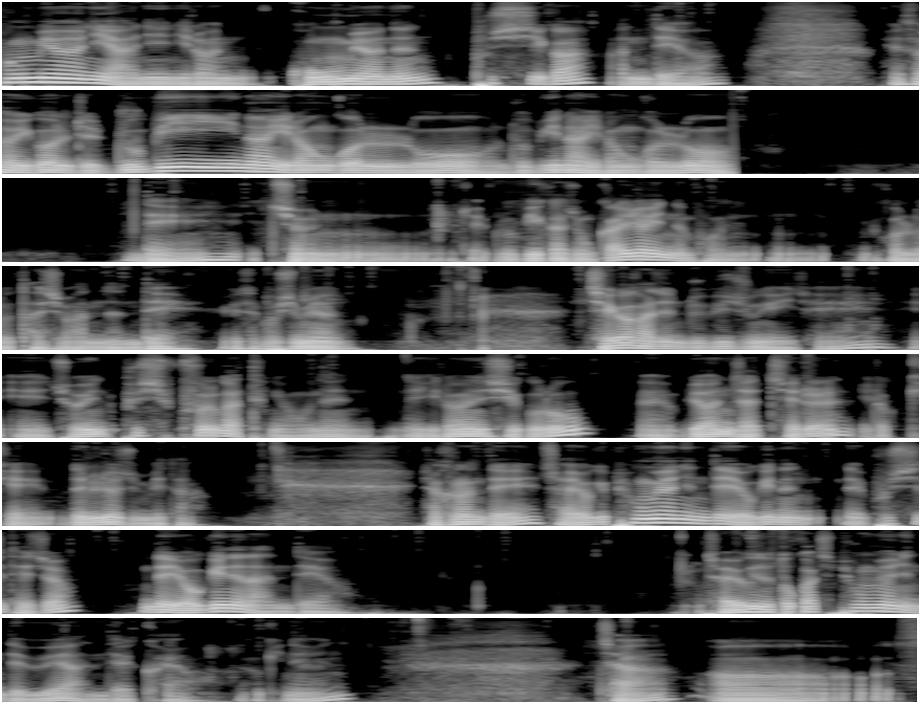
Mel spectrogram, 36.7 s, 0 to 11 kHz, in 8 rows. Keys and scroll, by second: 2.3 p, 3.1 space, 11.5 Delete, 15.5 p, 16.9 space, 18.3 j, 22.5 space, 27.0 p, 31.4 space, 33.3 p, 34.4 space.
